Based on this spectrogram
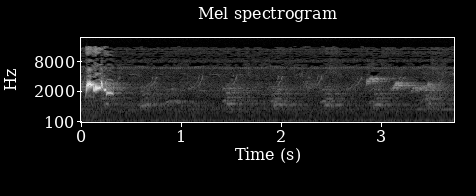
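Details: Red-whiskered bulbul used as a decoy bird for trapping; a loud scratchy burst opens, then quiet chattering notes and a short rising whistled phrase.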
